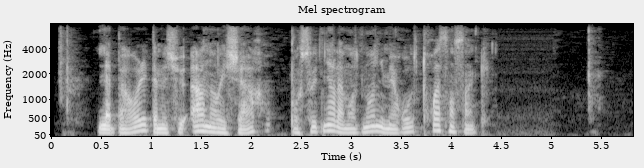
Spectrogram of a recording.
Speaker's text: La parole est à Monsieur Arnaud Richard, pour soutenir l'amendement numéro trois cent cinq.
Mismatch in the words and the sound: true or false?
false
